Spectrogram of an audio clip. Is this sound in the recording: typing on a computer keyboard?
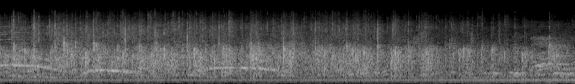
no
